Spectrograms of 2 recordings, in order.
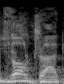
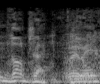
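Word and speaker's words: Dvořák: Ça se dit Dvorak. Enfin, si ça vous se voulez prononce l'appeler Dvorak.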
